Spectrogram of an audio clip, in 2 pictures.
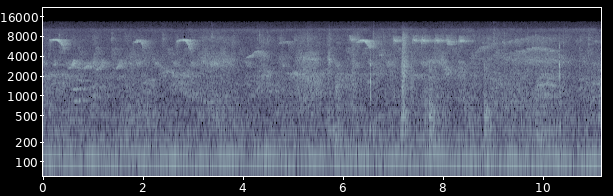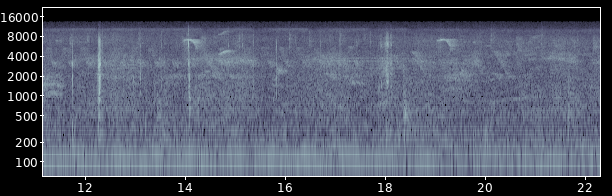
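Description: Small birds chirping in short, high, falling calls over a steady low hum, with a few sharp taps of chalk striking a blackboard as lines are drawn; the loudest tap comes about halfway through.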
